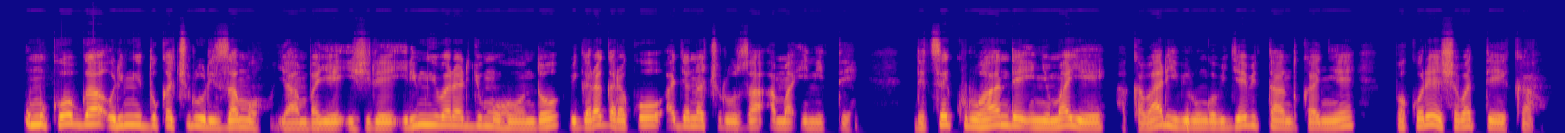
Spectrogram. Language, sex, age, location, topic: Kinyarwanda, male, 18-24, Kigali, health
